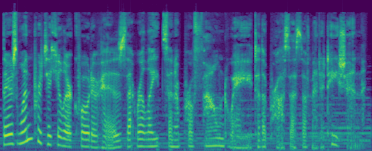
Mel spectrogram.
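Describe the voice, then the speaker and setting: With a fairly low pitch and music in the background, a thirtysomething woman hosts a podcast sleep meditation. Her delivery stays gentle, breathy, calm and slow.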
